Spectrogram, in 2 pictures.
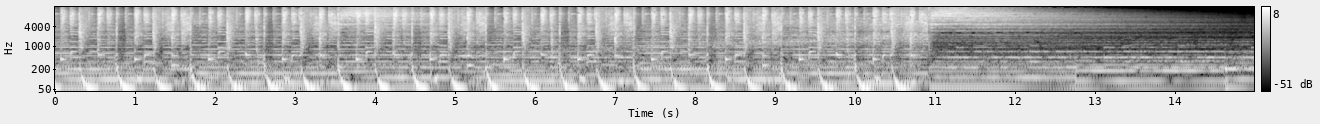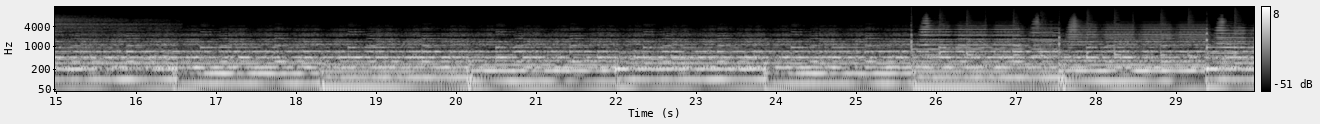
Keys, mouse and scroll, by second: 1.1 shift+click, 2.1 click, 3.9 click, 6.4 click, 9.6 click, 10.0 Escape, 10.5 click, 11.5 click, 11.9-13.2 typing, 12.9-14.5 scroll, 13.7 right click, 14.5 click, 16.4 click, 16.4 ы, 17.8 click, 19.1-26.2 typing, 19.3 click, 20.8 middle click, 23.9 right click, 24.7 click, 27.0 click, 27.6 scroll down 4, 27.6-29.9 typing, 27.9 scroll, 27.9 click, 27.9 scroll down 2, 28.9 click, 29.7 scroll down 7.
